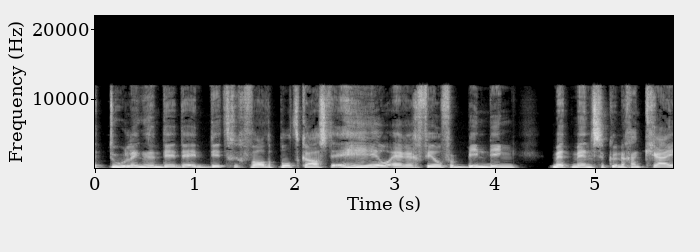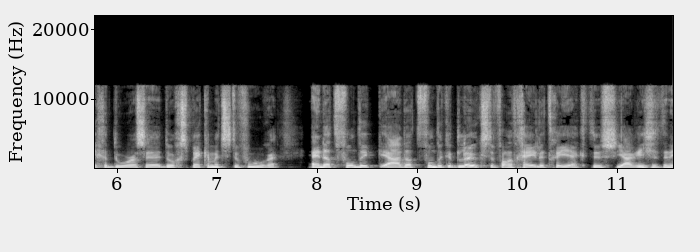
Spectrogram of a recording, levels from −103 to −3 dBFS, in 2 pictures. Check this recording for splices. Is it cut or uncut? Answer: uncut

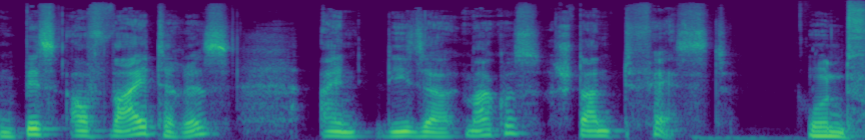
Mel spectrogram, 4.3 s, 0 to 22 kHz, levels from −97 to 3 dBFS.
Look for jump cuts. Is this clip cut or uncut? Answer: cut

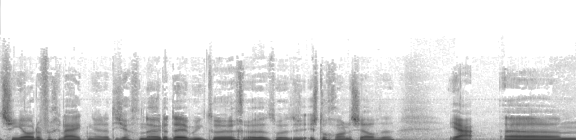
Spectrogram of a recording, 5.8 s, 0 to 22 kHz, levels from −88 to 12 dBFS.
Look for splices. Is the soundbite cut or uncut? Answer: uncut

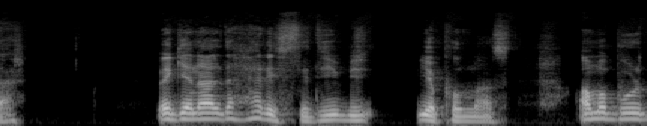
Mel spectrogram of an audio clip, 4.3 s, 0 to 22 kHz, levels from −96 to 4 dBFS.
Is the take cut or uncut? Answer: uncut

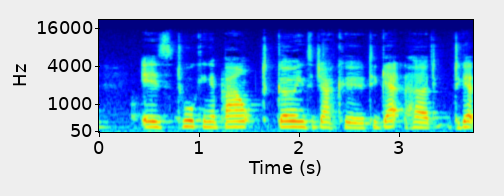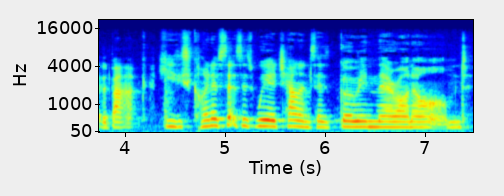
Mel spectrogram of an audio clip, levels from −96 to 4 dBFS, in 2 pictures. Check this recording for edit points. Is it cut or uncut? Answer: cut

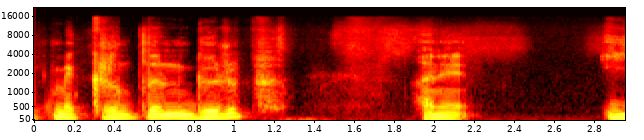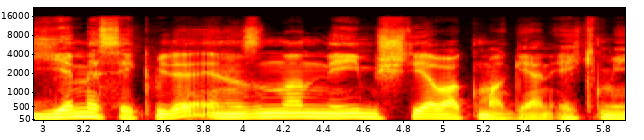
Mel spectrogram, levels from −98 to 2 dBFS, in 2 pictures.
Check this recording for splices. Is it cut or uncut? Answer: uncut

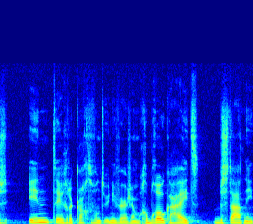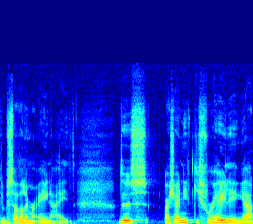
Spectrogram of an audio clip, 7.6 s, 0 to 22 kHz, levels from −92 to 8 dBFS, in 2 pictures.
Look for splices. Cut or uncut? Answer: uncut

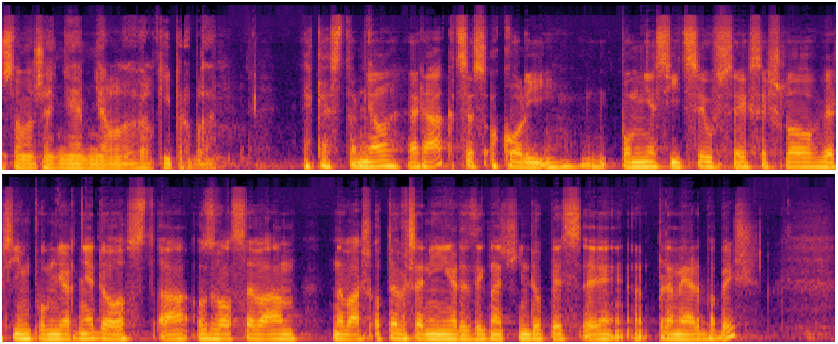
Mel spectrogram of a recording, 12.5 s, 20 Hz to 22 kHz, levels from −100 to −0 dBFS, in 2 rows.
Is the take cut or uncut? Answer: uncut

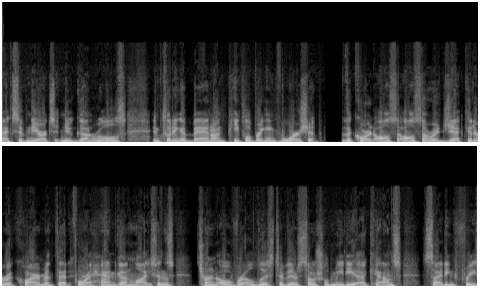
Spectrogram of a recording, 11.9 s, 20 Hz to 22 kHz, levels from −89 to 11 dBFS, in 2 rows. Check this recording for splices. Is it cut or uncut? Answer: cut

